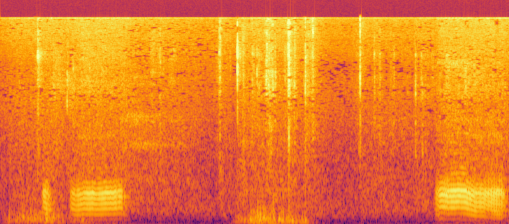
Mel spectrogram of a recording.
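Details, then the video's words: A pug asleep, snoring loudly like a crop-duster plane: buzzy, droning harmonic snores of about half a second, with a softer breath between them, in a quiet room with occasional small clicks. "Мопс храпит как кукурузник"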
